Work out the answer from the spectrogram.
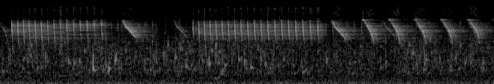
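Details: In this tutor recording for training caged birds, a bar-winged prinia gives two long, fast buzzy trills separated by a single falling note, then a run of quick, downward-slurred whistles.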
